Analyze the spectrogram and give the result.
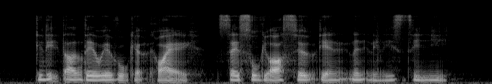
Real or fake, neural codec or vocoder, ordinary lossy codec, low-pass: fake; autoencoder, 22.05 kHz, a latent of 192 numbers a frame, VITS, trained on many speakers; none; none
